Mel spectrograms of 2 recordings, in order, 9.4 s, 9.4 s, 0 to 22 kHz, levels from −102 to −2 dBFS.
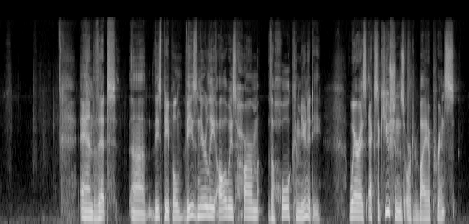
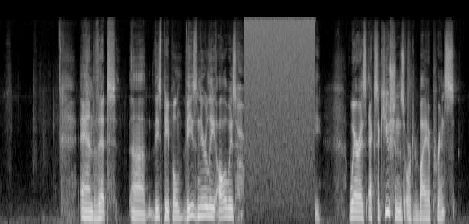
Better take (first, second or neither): first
